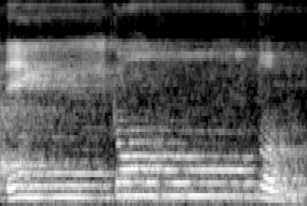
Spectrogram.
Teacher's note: kalau ada nun mati berjumpa dengan huruf ikhfa yang tipis, maka dia dinamakan dengan ikhfa tarqiq, ikhfa tipis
